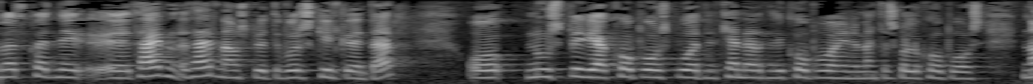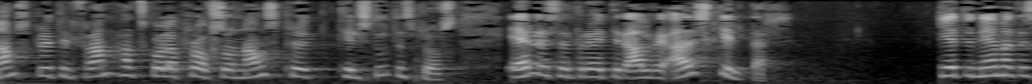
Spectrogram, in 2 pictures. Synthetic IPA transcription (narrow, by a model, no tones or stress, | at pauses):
mœ̥kʰvɛt̪nɪθajɾθajɾnawnspɾœɥt̪ɪvɔɾʏscɪlkɾejnt̪aɾ̥ | ɔɣnuspɪɾjakʰoːwpowspuːat̪nɪɾcʰɛnːaɾat̪ðikʰoːwpavanɪnʏmɛn̥t̪askowlakʰoːwpows | nawnspɾʏt̪ʰɪlfɾamɦalt̪skowlapʰɾɔfsɔɣnawnspɾœt̪t̪ʰɪlst̪uːt̪ɛnpʰɾɔfs | ɛɾðɛsːaɾpɾœːɥt̪ɪɾalvɛɣʔa̰ðscɪlt̪a̰ɾ̥ | cɛːt̪ʏnɛːmant̪ɪs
